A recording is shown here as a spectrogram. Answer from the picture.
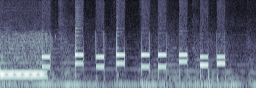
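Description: A steady dial tone gives way to a quick run of about ten telephone keypad tones, each a short two-pitch beep in an even rhythm, loud and close with no one speaking.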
